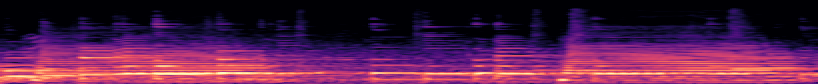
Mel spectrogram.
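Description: Instrumental introduction of a Turkish arabesk song, led by plucked strings, with fresh strums about two and three seconds in.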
